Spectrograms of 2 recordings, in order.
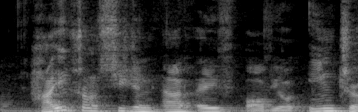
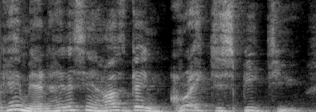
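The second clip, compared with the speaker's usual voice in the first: bright, higher pitched, punchy sales opener; high energy; 7 semitones higher than usual. Shown as a demonstration. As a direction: greet him like an old friend, full of energy. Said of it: "you have to be very high energy".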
